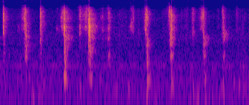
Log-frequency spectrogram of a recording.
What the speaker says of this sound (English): shuffle up the deck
